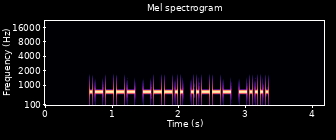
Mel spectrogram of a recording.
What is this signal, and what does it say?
Morse code, heard as a keyed tone, about 30 wpm, 700 Hz. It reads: 1826
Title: Numbers - Contest Style - 4-Digit 30wpm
